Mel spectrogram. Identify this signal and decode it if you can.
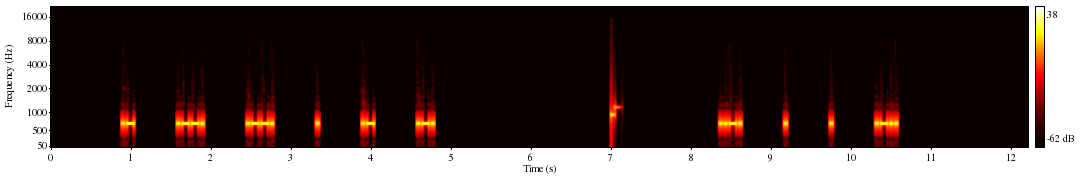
Morse code, heard as a keyed tone, about 40 wpm, spaced as for 14 wpm, 700 Hz. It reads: APPEAR FEEL
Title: 6x Character Spacing - Top 500 Words - 40wpm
